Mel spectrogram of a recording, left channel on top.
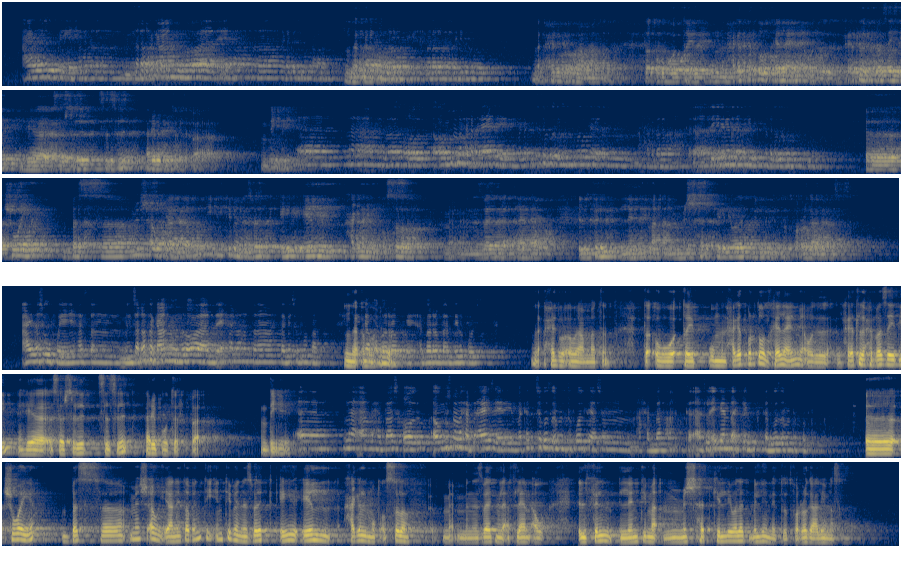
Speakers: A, on the right; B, on the right.
A: عايزه اشوفه يعني حاسه إن- من شغفك عنه ان هو قد ايه حلو حاسه ان انا محتاجه اشوفه فعلا
B: لا
A: ممكن
B: هو
A: ابقى
B: حلو
A: اجربه يعني اجرب اديله فرصه
B: لا حلو قوي عامة ط- و- طيب ومن حاجات برضو الخيال العلمي أو ال- الحاجات اللي بحبها زي دي هي سلسلة سلسلة هاري بوتر فدي
A: آه لا انا ما بحبهاش خالص او مش ما بحبهاش يعني ما كانتش جزء من طفولتي عشان احبها ك- هتلاقيك انت اكيد كانت جزء من طفولتك
B: آه شوية بس آه مش قوي يعني طب انت انت بالنسبة لك ايه ايه الحاجة المتأصلة في م- بالنسبة لك من الافلام او الفيلم اللي انت ما مش هتكلي ولا تملي انك تتفرجي عليه مثلا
